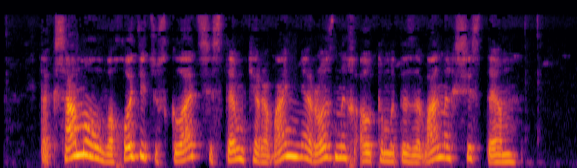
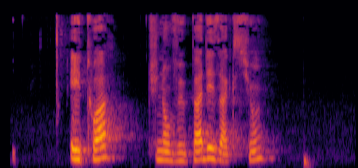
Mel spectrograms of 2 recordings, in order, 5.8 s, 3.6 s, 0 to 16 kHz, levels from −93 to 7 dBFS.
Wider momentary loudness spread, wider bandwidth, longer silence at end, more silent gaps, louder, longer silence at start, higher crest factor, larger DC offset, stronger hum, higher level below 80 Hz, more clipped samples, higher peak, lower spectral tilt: second, 10 LU vs 19 LU; about the same, 11.5 kHz vs 11.5 kHz; about the same, 0.6 s vs 0.5 s; neither; about the same, -19 LUFS vs -21 LUFS; second, 0.4 s vs 0.7 s; second, 16 dB vs 22 dB; neither; neither; first, -56 dBFS vs -68 dBFS; neither; about the same, -2 dBFS vs -2 dBFS; first, -6.5 dB/octave vs -4 dB/octave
